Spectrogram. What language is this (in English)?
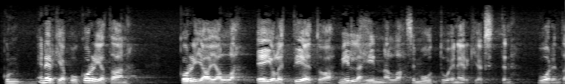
Finnish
